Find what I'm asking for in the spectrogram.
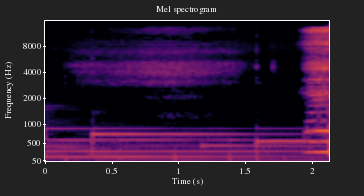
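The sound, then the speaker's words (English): A deep breath is drawn in through the nose as a brief, breathy rush at the very end of a guided breathing exercise. Before it, sustained droning tones with soft, regularly struck bell-like notes play alone. “Take a deep breath in your nose.”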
